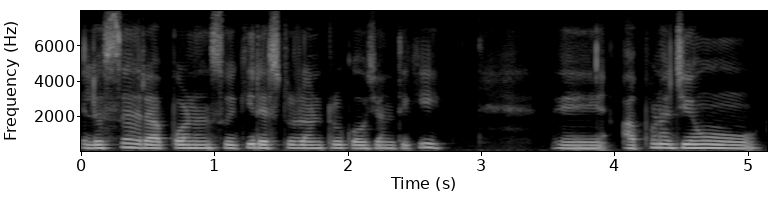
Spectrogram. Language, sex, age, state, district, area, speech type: Odia, female, 18-30, Odisha, Kalahandi, rural, spontaneous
